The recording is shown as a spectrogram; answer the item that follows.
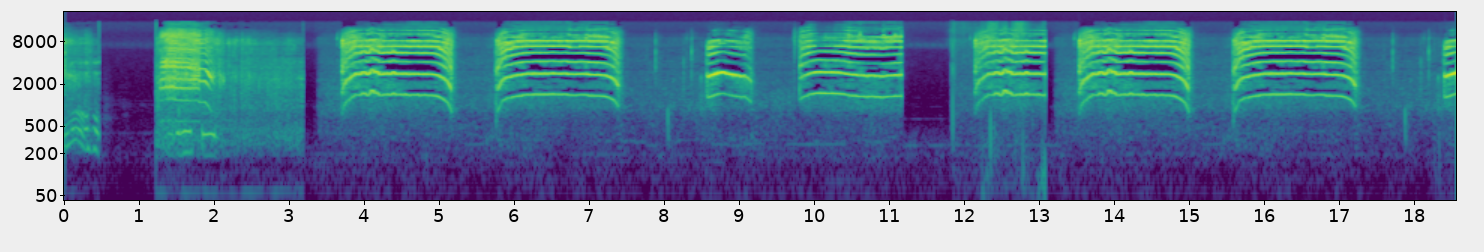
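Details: Stray street cat meowing repeatedly, long loud harmonic-rich meows with a slight rise and fall, each lasting one to one and a half seconds and separated by short pauses; a brief burst of other noise near the start.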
